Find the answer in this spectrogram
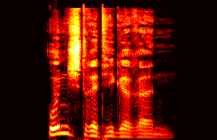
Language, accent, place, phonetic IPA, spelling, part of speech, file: German, Germany, Berlin, [ˈʊnˌʃtʁɪtɪɡəʁən], unstrittigeren, adjective, De-unstrittigeren.ogg
- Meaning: inflection of unstrittig: 1. strong genitive masculine/neuter singular comparative degree 2. weak/mixed genitive/dative all-gender singular comparative degree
